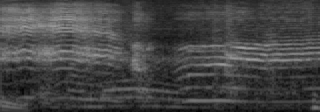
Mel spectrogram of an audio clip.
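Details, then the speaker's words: Strong, high-pitched wailing cry of a newborn boy just after delivery in a high-risk maternity unit; a vigorous, reassuring normal newborn cry. "That cry is just the most reassuring, most wonderful thing that you hear in the delivery room. And the louder the better."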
